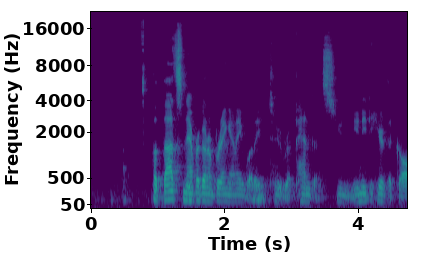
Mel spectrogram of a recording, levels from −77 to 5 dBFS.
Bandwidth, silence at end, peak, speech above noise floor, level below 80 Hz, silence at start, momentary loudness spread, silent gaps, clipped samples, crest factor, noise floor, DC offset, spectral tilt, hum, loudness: 19 kHz; 0 s; -16 dBFS; 27 dB; -72 dBFS; 0.3 s; 14 LU; none; under 0.1%; 22 dB; -65 dBFS; under 0.1%; -3.5 dB/octave; none; -38 LUFS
